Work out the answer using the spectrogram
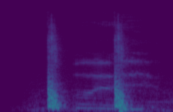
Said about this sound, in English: stop banging your head on the table. It's very distracting.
